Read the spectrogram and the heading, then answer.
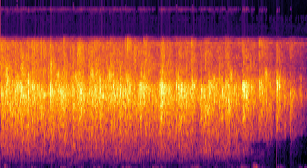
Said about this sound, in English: And so thank you very much to all of you for sponsoring. Can we have a hand, a round of applause for these folks?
